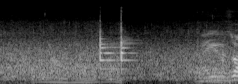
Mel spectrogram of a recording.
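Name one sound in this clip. A spoon clinks against a metal bowl.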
